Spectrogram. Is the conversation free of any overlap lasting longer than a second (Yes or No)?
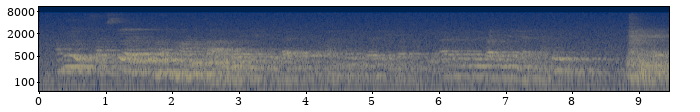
Yes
